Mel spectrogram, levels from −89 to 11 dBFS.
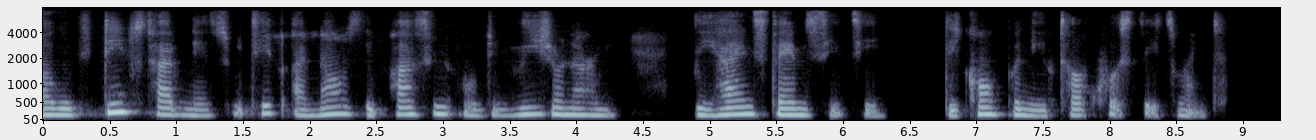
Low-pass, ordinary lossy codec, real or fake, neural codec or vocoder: none; none; fake; codec, 16 kHz, 1.1 kbps, Voila-Tokenizer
